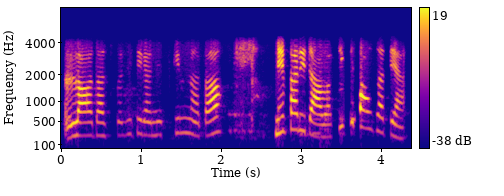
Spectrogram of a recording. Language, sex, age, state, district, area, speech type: Nepali, female, 18-30, West Bengal, Alipurduar, urban, conversation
